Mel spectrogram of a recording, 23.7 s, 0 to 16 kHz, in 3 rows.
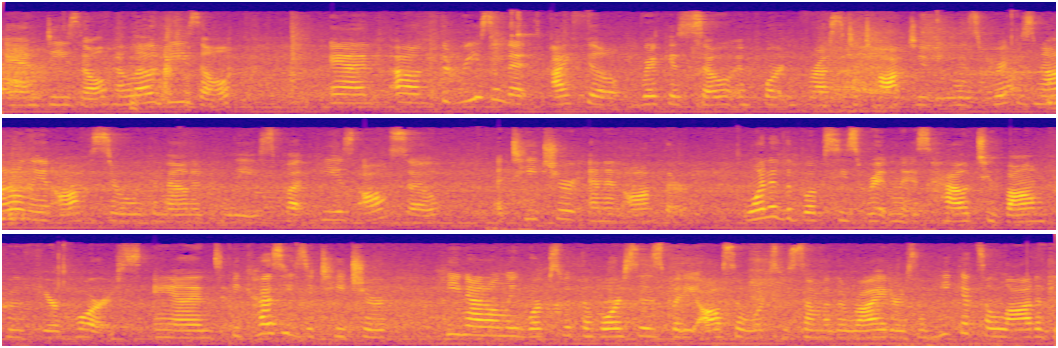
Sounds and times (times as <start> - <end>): Speech: 0.0 - 1.8, 2.5 - 23.7.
